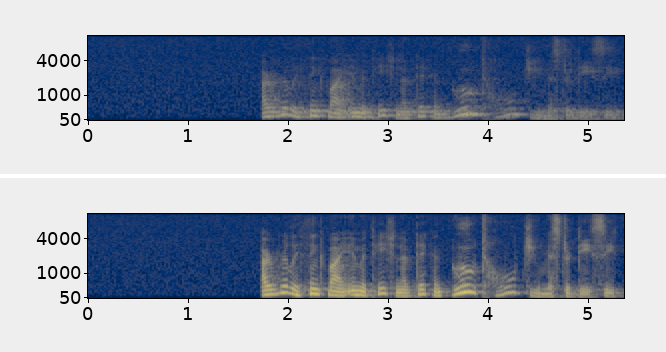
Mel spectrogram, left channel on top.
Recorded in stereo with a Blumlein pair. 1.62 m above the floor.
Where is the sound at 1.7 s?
35° right, 0.8 m.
